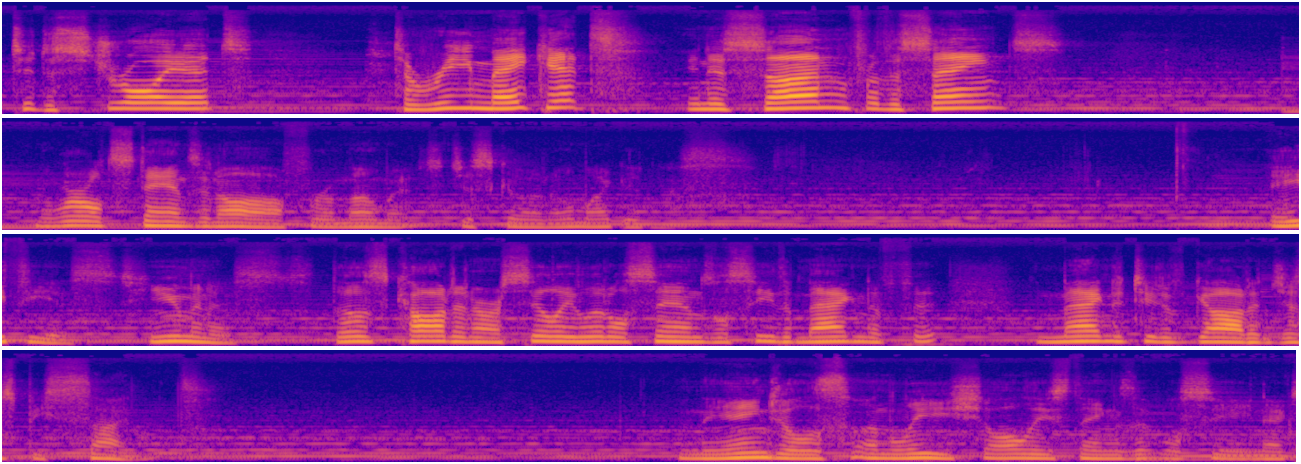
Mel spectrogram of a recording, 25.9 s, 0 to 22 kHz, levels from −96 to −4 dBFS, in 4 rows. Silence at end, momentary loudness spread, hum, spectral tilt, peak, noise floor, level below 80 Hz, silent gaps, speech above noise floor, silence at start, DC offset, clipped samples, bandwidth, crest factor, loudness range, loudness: 0 s; 25 LU; none; -5.5 dB/octave; -8 dBFS; -53 dBFS; -74 dBFS; none; 24 dB; 0.05 s; under 0.1%; under 0.1%; 19 kHz; 24 dB; 16 LU; -29 LUFS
